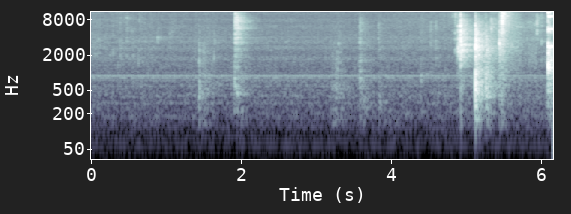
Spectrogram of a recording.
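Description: Faint swallowing while drinking from a plastic shaker bottle, then a short burst of knocks and clatter about five seconds in as the bottle is put down.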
